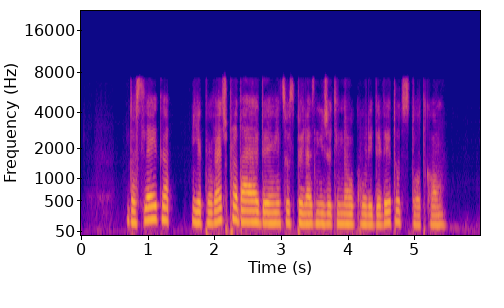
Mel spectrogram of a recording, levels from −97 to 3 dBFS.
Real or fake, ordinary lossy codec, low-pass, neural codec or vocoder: fake; Opus, 64 kbps; 7.2 kHz; codec, 16 kHz, 2 kbps, FreqCodec, smaller model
